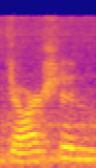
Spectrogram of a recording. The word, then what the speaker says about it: Darshan: His first name is Darshan, like Martian with a D.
